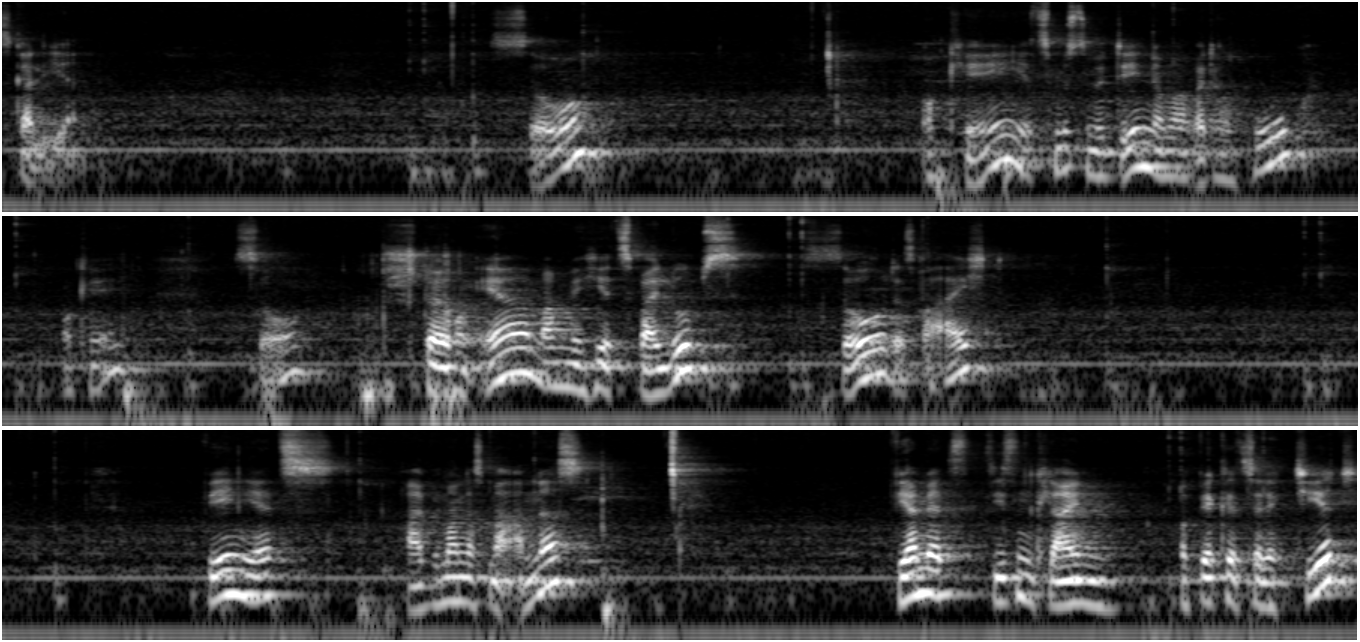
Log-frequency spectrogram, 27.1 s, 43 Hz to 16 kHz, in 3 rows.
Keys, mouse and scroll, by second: 2.7 click, 3.2 middle click, 6.2 Tab, 7.9-9.1 drag, 9.8 Tab, 10.2 middle click, 11.9 ctrl+r, 15.3-16.4 middle drag, 17.7 click, 18.5-20.5 middle drag, 21.3 middle click, 22.1 Tab, 25.8 click, 26.4 click.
